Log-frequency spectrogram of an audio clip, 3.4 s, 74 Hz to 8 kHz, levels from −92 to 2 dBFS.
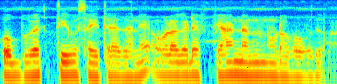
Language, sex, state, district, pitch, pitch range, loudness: Kannada, male, Karnataka, Koppal, 125 Hz, 120-125 Hz, -19 LUFS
